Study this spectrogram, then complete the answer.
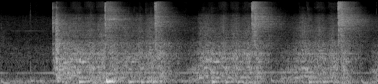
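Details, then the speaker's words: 1967 Austin Healey Sprite revived after years of neglect, cranking with choke on: even starter churning bursts that never fire or catch. "it almost seemed like the fuel was surging yeah so there those carburetors need adjusted"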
